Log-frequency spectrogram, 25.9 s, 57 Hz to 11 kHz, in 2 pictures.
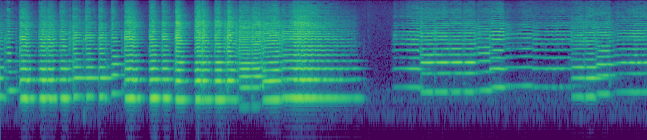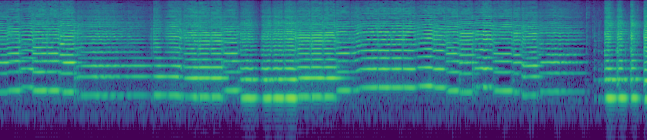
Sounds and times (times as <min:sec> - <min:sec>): Violin, fiddle: 0:00.0 - 0:25.8.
